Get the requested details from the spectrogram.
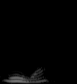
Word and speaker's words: Uzzah: So what happens is, as they leave that house of Abinadab, and there's a guy named Uzzah, and it's actually Uzzah, and I put the Hebrew there because, you know, I need that to know exactly how it's supposed to be pronounced. It's Uzzah.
